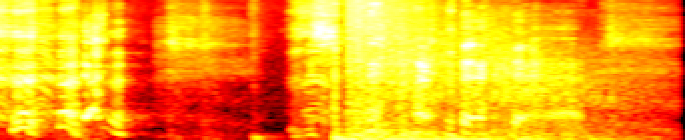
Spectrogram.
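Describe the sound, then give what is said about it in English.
A gunshot sound effect: brief talk gives way to a sudden loud burst of gunfire, a dense rattling salvo that holds steady and slowly fades. “Was shots fired. Oh shit, it's real smoke for this.”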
